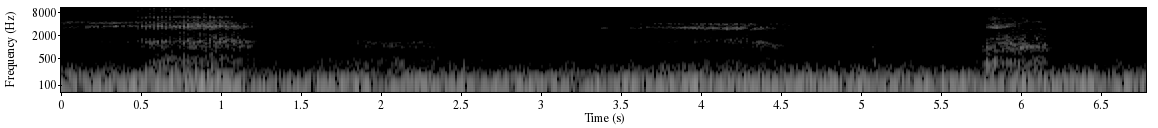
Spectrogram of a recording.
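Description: Rough, fluttering snores on the breath in, heard over a steady low background hum: snoring during sleep.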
